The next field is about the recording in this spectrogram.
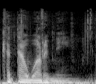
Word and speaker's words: Ktawarmi: Le Ktawarmi. – Ktawarmi, coupe, c'est ça. – Je prends des cours de prononciation cette année avec Nora. – Il faut bien prononcer le K.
